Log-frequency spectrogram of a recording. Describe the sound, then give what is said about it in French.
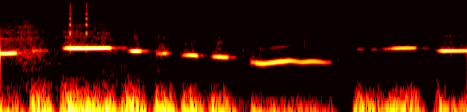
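A person whistles a familiar tune, clear sustained notes gliding between pitches in a simple melodic phrase, with low rhythmic accompaniment pulsing underneath. “Et voilà, on a reconnu le thème, bien entendu, oui. qu'on siffle, que tous les moineaux sifflent.”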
